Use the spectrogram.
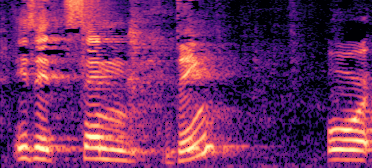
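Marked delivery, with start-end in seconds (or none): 0.5-1.6 "sending" slowly split at a syllable boundary. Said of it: "where are the syllable boundaries in English".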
